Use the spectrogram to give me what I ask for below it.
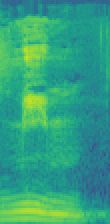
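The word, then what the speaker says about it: م: When you bring both lips together, when you combine both lips together, when they close up, this is meem. And there's some nasal sound also coming from the nose. Meem, meem.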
